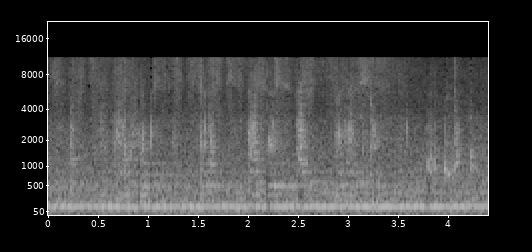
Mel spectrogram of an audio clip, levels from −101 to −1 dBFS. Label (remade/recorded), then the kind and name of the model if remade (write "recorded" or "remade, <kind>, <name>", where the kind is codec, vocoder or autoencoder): remade, vocoder, BigVGAN v2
